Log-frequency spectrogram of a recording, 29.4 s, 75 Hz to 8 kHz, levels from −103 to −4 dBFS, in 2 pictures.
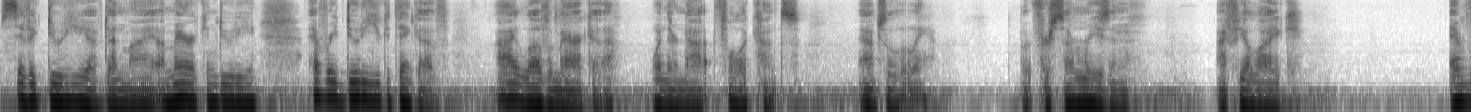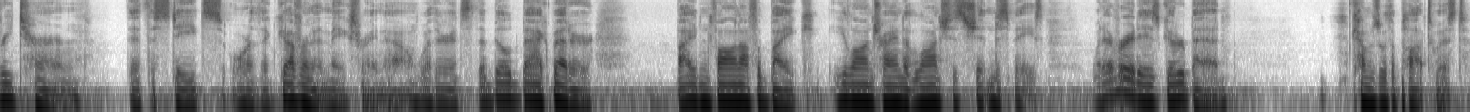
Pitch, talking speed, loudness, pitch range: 105 Hz, 145 wpm, -22 LUFS, 95-115 Hz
